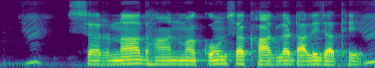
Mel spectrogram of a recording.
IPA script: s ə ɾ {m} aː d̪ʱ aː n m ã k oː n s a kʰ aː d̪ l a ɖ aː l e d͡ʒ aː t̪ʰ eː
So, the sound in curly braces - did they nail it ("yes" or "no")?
no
